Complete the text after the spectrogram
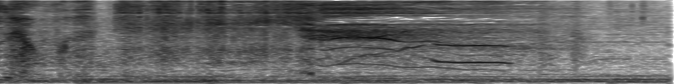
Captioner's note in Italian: risata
